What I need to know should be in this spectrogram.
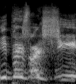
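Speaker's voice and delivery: mock French chef accent. Mocking head chefs on cooking shows: imitating a french chef accent. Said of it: "it's always, like, a French guy".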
